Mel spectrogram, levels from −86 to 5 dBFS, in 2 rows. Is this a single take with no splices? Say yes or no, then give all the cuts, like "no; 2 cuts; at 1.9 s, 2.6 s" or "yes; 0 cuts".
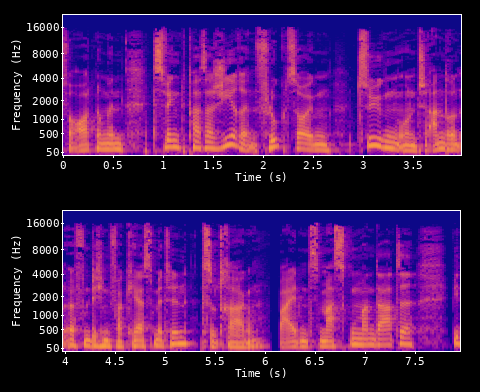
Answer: no; 2 cuts; at 5.4 s, 6.0 s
